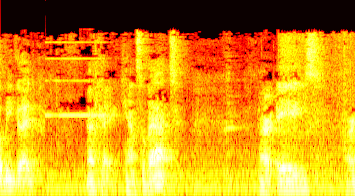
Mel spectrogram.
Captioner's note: timer beeping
